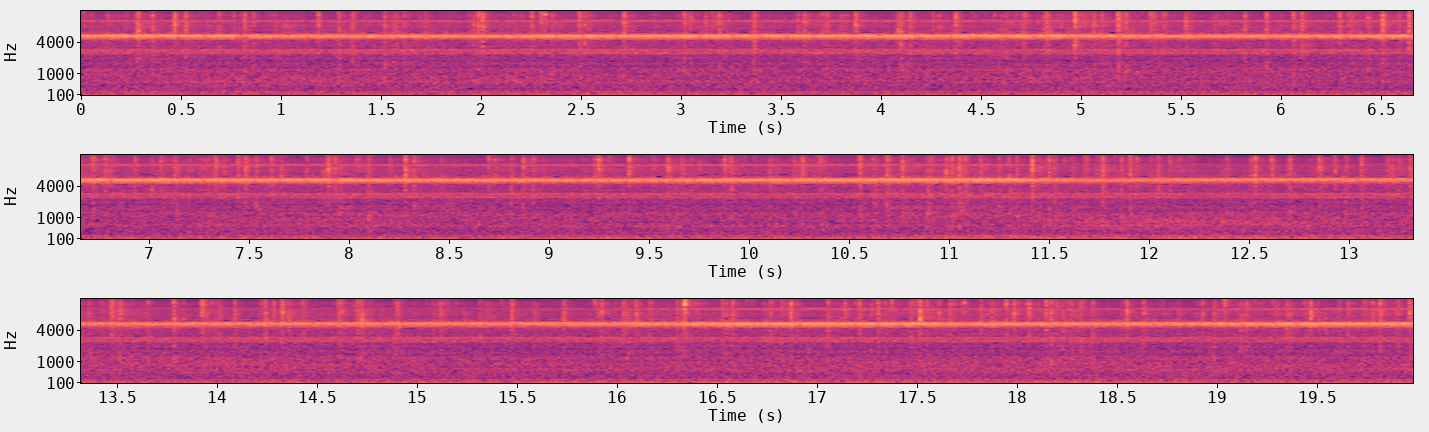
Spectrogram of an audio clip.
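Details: Crickets after a passing storm produce a sustained thin trill that swells slightly in places, partly masked by the heavier low-frequency roar of a nearby air conditioner.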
